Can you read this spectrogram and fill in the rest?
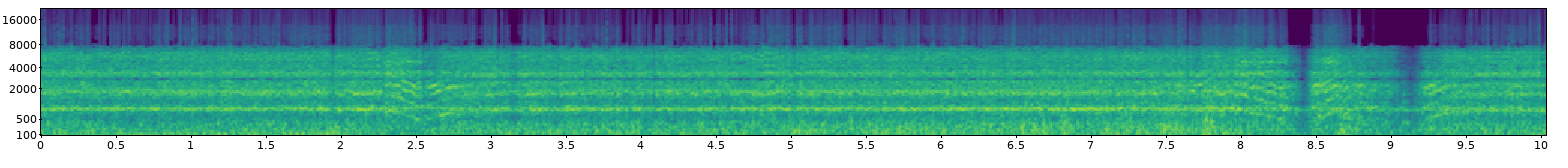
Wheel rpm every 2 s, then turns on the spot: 220, 210, 230, 220, 120.
none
